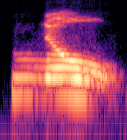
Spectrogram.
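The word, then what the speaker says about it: know: अगला नो, है ना, जैसे कि हमने निट को पढ़ा था, यहाँ पर KNIT को, के को साइलेंट कर दिया हमने, तो ये पढ़ेंगे नो, ठीक है, नो।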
